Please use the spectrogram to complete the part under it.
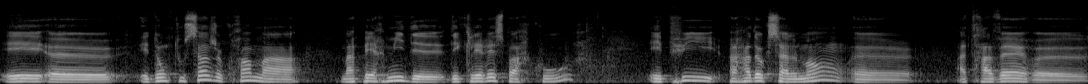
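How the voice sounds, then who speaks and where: An older man from France, a writer answering interview questions in a halting, reflective way with frequent hesitations. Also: mid-range voice, a little mellow. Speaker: author guest. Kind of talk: radio interview.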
